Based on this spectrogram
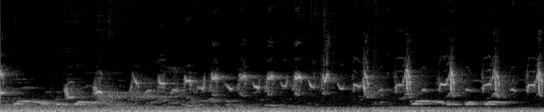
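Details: Long-tailed shrike singing to provoke rival birds: a busy run of varied chattering and squeaky notes, with a lower warbled phrase repeated beneath. A steady low rumble of background noise runs throughout.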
